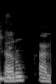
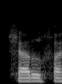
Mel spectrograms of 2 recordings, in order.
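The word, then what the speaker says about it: شَرُفَ: F m fiil m ya jangan jangan Jangan sampai salah bacanya, Ibu Sajidah. Bukan Syarukan bukan. Oh, Pak Syarufa salah ya. Syarufa.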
